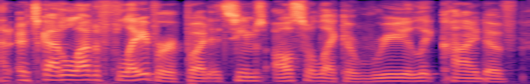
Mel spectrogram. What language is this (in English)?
English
